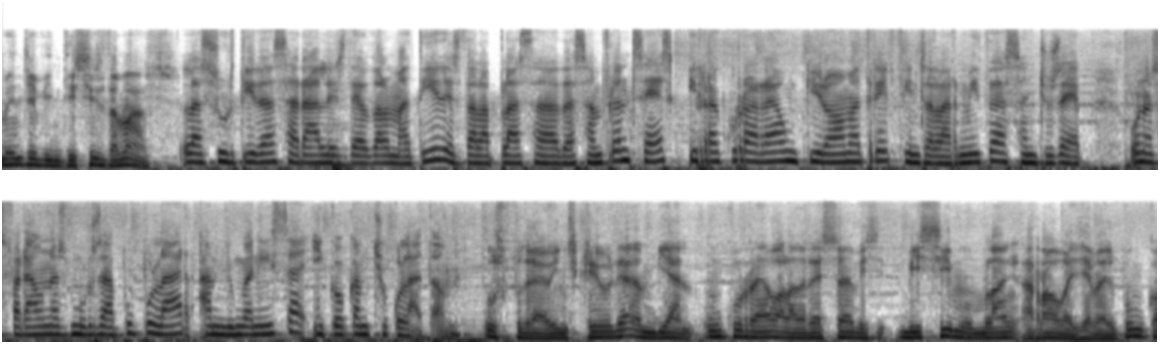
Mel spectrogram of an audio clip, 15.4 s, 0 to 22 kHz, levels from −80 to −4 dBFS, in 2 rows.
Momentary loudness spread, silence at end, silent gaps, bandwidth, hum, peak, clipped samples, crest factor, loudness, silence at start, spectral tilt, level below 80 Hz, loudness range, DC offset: 3 LU; 0 s; none; 11.5 kHz; none; -4 dBFS; under 0.1%; 10 dB; -15 LUFS; 0 s; -5.5 dB/octave; -26 dBFS; 1 LU; under 0.1%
